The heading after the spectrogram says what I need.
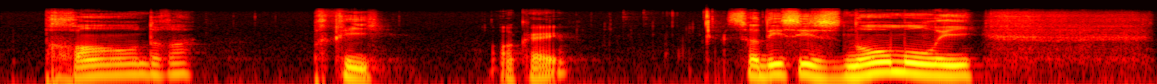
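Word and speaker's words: pris: And then prendre, so e-n-d-r-e will give es, prix, okay. Same thing here, you don't pronounce the final s, okay.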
